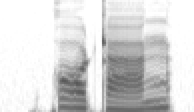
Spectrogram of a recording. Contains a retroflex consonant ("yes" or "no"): yes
